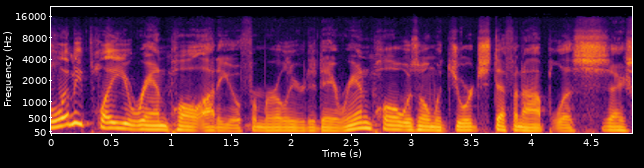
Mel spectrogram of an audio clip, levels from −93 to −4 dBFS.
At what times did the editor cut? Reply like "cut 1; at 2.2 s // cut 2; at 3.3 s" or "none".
none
